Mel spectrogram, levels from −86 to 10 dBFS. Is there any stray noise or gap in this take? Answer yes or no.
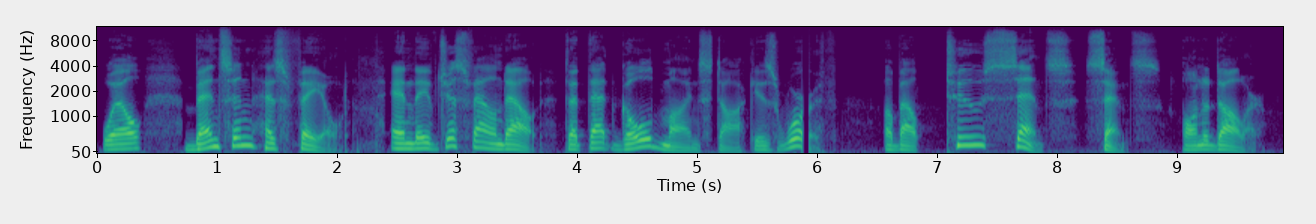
yes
